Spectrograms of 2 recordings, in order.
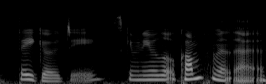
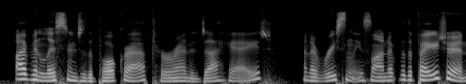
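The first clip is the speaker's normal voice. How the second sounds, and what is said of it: Put-on Australian accent. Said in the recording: “I'm doing my Aussie accent”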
